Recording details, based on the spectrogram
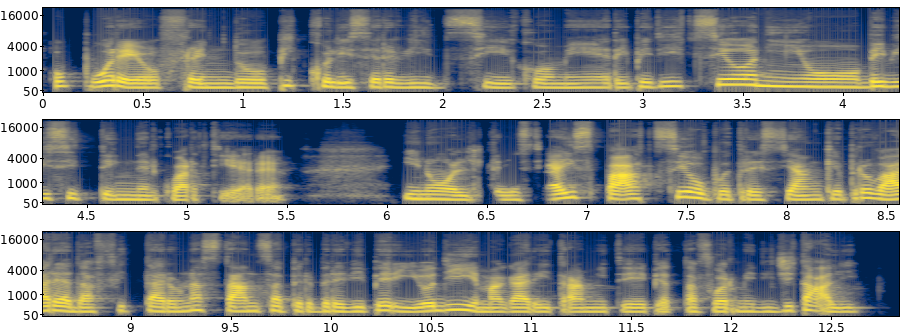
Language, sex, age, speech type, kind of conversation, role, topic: Italian, female, 25-29, read, expert-assistant, expert, Quali strategie usano le famiglie per organizzare il proprio budget e affrontare spese impreviste?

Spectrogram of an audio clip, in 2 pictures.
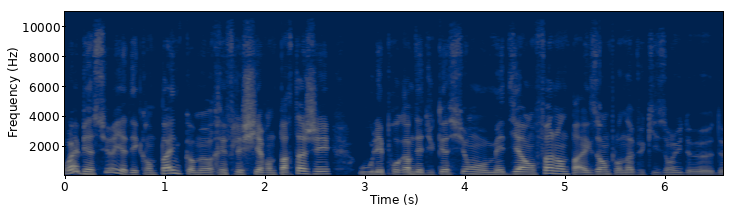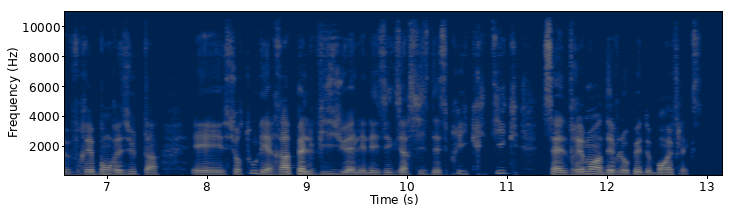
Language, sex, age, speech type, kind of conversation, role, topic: French, male, 35-39, read, expert-assistant, expert, Peut-on vraiment faire confiance aux infos partagées sur Instagram ou Twitter ?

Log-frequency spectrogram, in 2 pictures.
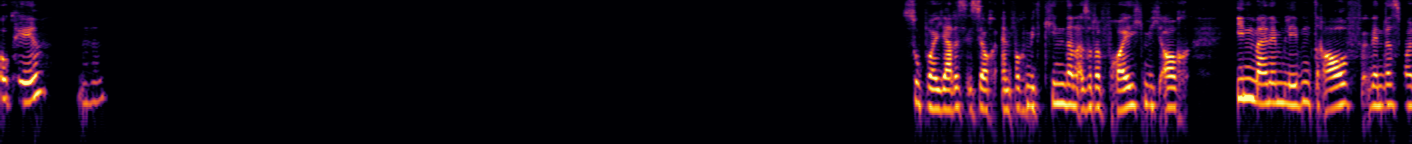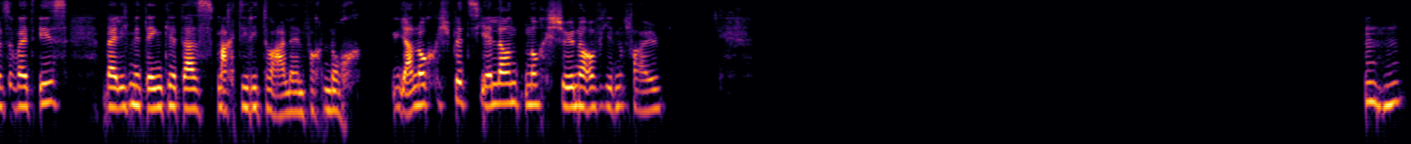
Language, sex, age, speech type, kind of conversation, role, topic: German, female, 35-39, conversation, podcast, host, Welche Rituale habt ihr beim gemeinsamen Abendessen?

